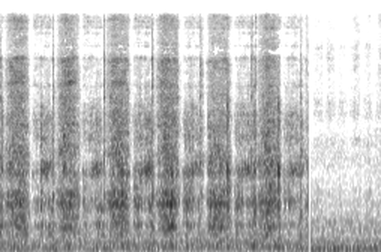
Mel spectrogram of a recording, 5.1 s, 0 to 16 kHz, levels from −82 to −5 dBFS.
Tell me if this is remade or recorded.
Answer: recorded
